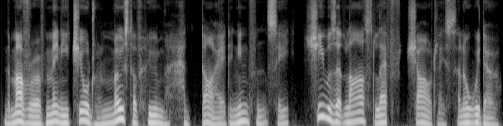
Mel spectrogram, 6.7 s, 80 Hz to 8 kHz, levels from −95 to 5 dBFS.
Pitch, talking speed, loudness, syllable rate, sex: 130 Hz, 190 wpm, -20 LUFS, 4.6 syllables/s, male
